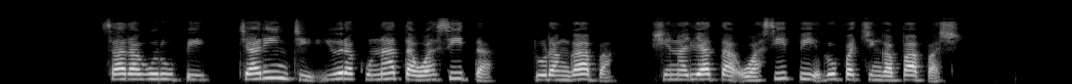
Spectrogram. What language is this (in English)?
Loja Highland Quichua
